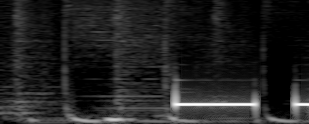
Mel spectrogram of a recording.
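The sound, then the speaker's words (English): A loud, steady electronic telephone tone sounds in long pulses, one held for nearly half a second and another starting just after a short gap, following a quiet, murmuring background. “Is your phone ringing? You gotta answer.”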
